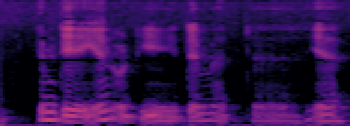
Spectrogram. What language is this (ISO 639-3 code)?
dan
